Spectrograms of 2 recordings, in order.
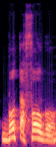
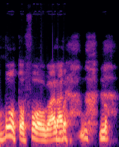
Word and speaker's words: Botafogo: Sava on his way to Brazil, and I'm going to butcher the name. It's Botafogo. Botafogo. Botafogo.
